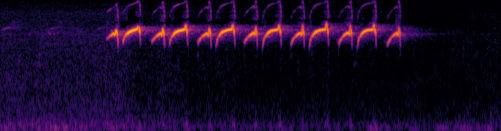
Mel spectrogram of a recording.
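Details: Mantenan gunung bird, recorded as a lure and master song for training, delivering a rapid run of about ten sharp, high rising whistled notes in steady rhythm lasting one and a half seconds.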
